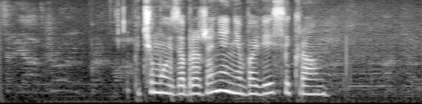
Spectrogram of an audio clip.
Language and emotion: Russian, neutral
